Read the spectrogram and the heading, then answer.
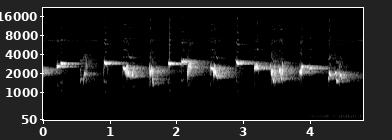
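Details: Yellow-vented bulbul in a songbird training recording of long-trill song: a steady run of bubbly, slurred whistled phrases, roughly one per second, rising then dipping, with a low steady hum underneath near the end.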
